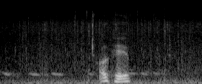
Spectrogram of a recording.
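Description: A fire crackles in a brazier.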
